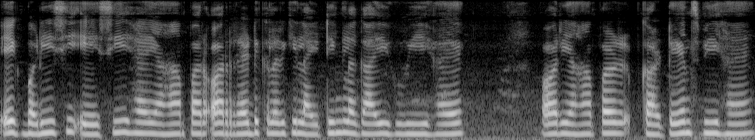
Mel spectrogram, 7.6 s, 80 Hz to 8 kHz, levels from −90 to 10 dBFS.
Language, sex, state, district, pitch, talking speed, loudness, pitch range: Hindi, female, Bihar, West Champaran, 215 Hz, 165 wpm, -16 LUFS, 210-225 Hz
